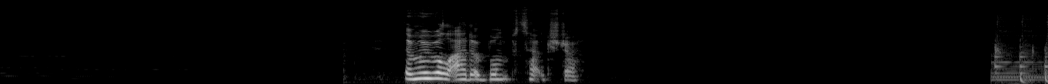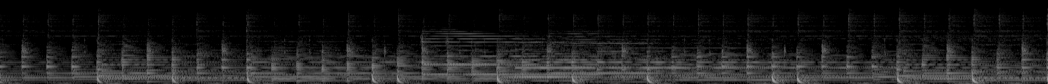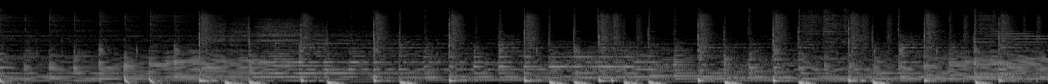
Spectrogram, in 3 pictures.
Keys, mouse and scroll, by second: 2.0-8.0 drag, 12.8-14.5 scroll up 18, 14.5-15.5 middle drag, 15.5-16.7 scroll down 16, 16.7-17.9 scroll up 4, 17.9-19.4 scroll up 1, 19.7 click, 20.6-23.4 drag, 23.4 ctrl+z, 24.6 ctrl+z, 25.8 ctrl+z, 26.1 ctrl+z, 26.5 ctrl+z.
